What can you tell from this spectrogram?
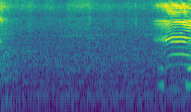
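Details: Baby sloth making noises while exercising at playtime: after quiet hiss, a short high squeaky bleat with stacked harmonics sounds near the end.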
